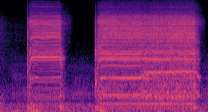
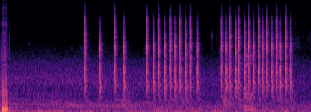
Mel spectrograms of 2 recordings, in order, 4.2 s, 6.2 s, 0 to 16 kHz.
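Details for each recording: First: Old sterndrive boat on its trailer with a battery reading 15 volts: the outdrive power trim motor gives two bursts of steady electric whine, short then longer, at even pitch with a clean stop each time. The trim is running normally. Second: Boat, key turned on the first start attempt: bursts of rapid sharp clicks, several per second, with no cranking. The upper starter solenoid clicks but does not engage; the starter is suspected bad and the ignition cables were disconnected.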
